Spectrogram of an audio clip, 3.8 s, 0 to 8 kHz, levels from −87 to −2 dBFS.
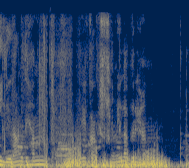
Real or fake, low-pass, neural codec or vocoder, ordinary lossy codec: real; 7.2 kHz; none; AAC, 48 kbps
